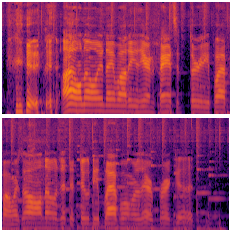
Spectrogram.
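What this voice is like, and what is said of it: Put-on southern American accent. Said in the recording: “record an entire discourse in a southern accent”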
